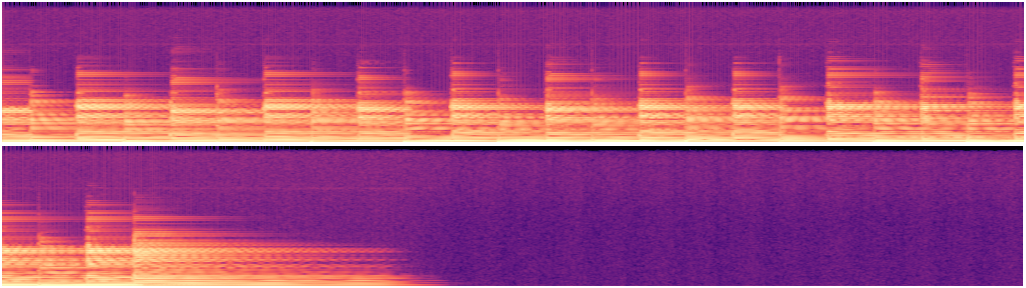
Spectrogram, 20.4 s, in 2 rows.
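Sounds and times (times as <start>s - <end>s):
electric guitar: 0.0s - 14.0s.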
